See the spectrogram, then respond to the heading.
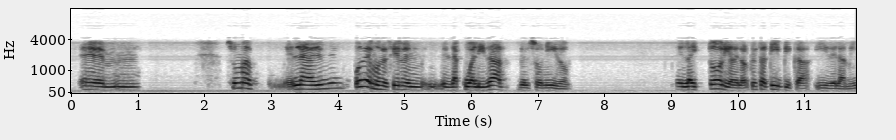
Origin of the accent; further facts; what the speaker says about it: Pehuajó, Buenos Aires Province, Argentina; yo soy de Peguajó.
